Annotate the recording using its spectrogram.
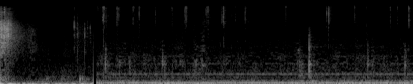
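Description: Dominoes click against each other.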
